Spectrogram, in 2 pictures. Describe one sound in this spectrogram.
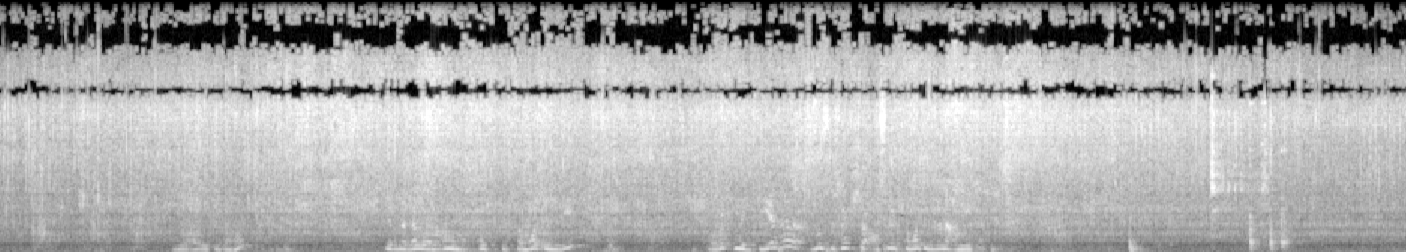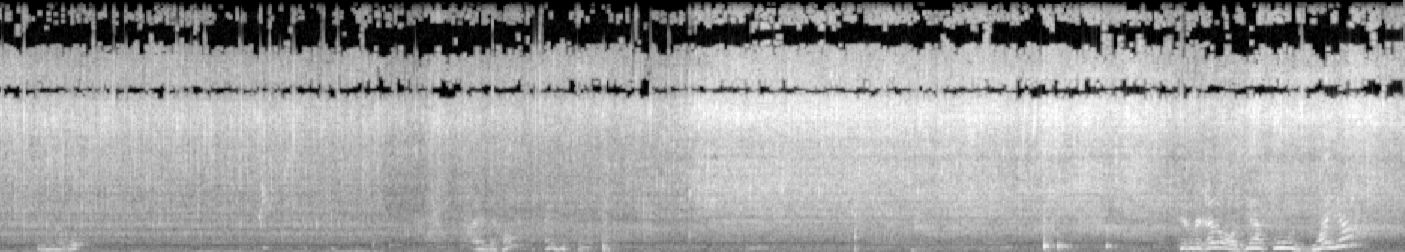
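A spatula scrapes and stirs food in a sizzling pan.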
